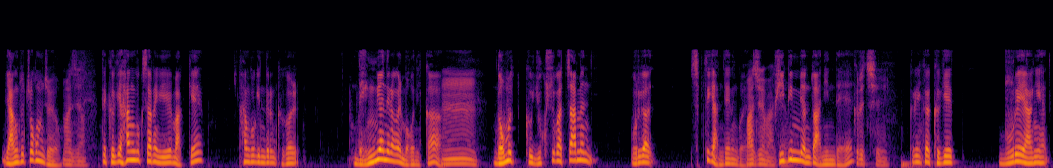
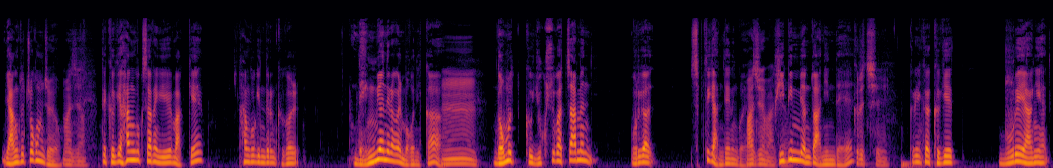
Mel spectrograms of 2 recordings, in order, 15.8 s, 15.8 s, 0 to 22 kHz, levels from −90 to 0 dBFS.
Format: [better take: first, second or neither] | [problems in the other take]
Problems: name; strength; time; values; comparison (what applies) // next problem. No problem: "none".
second | garbled, watery; slightly; nothing above 6.5 kHz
